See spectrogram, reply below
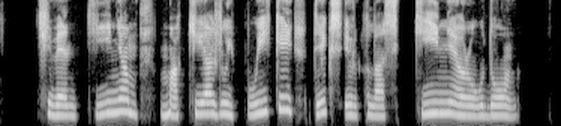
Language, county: Lithuanian, Panevėžys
